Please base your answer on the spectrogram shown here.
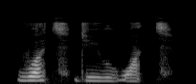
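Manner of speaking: slow, soft, low feminine voice.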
